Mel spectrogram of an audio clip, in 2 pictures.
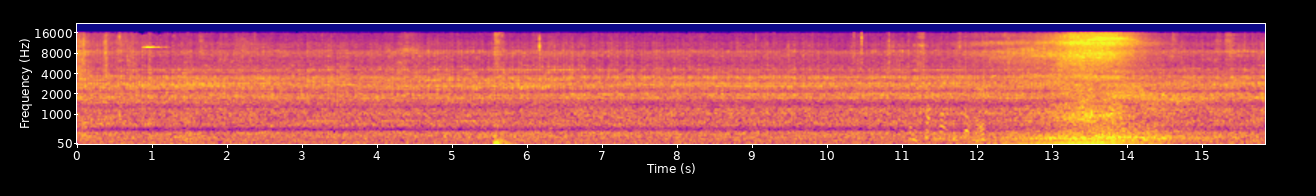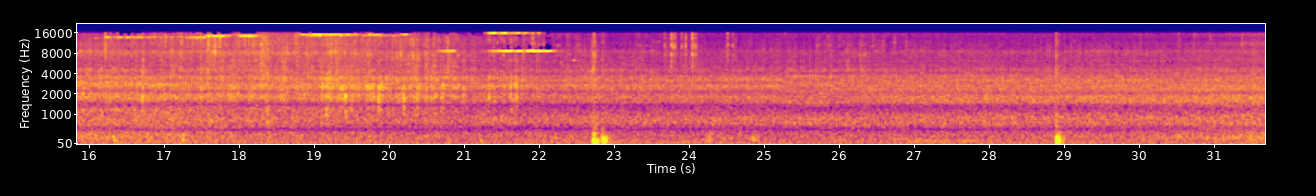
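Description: Scania P270 fire engine's diesel engine running steadily, swelling louder for a couple of seconds near the middle. Three short sharp knocks stand out, the loudest about two thirds of the way through.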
